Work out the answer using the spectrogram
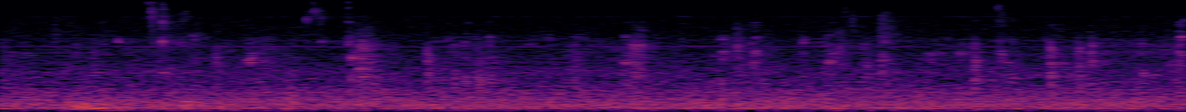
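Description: Close-up chewing of sushi rolls, quiet, with scattered soft irregular clicks from the mouth.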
